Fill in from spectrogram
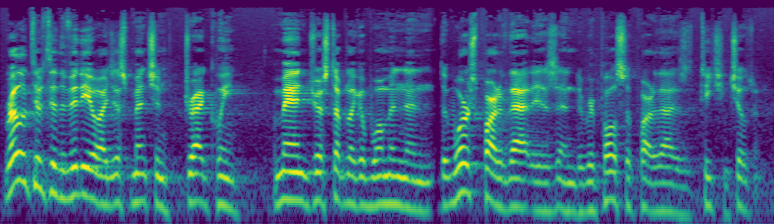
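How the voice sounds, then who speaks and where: A man's voice: mid-range voice, brisk, hardly any pauses. An American man preaching a conversational sermon, emphatic, with repetition and rhetorical questions. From United States. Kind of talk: sermon, partly conversational with scripture readings.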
